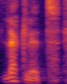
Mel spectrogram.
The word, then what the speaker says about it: La Clayette: Alors ça s'écrit La Clayette, mais on prononce depuis toujours ici La Clète.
